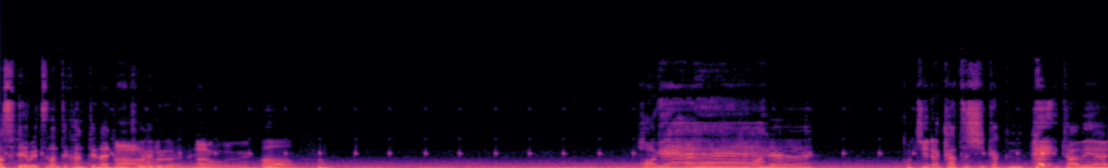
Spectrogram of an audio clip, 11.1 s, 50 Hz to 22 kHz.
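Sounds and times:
car engine rumble: 0.0s - 11.0s
indicator relay ticking: 0.0s - 11.0s.

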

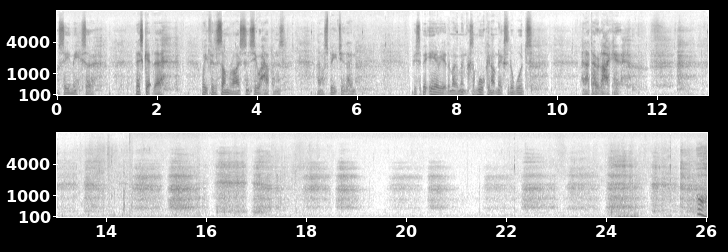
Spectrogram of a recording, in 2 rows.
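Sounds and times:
man breathing hard: 4.5s - 5.2s, 9.4s - 10.5s, 11.3s - 26.0s.

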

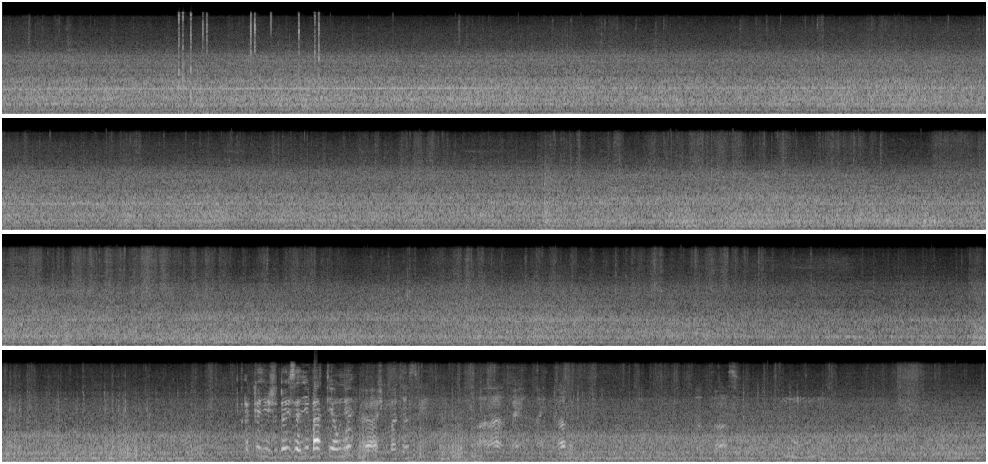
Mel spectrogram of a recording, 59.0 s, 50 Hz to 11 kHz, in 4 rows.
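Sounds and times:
vehicle road noise rumble: 0.0s - 59.0s.

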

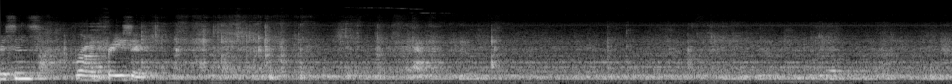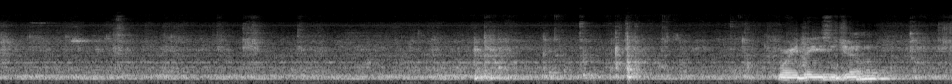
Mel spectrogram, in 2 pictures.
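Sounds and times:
broadcast background noise: 0.0s - 19.0s.

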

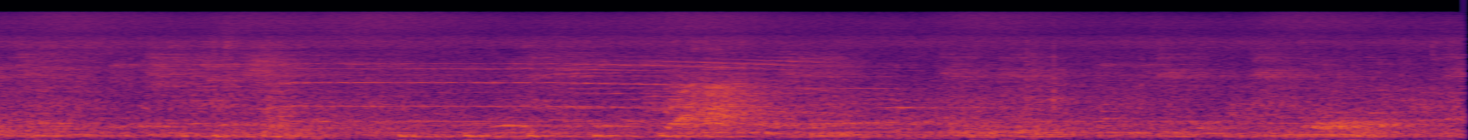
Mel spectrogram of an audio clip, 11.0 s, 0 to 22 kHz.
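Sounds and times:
background music: 0.0s - 11.0s
rowing machine flywheel whirring: 0.0s - 11.0s.

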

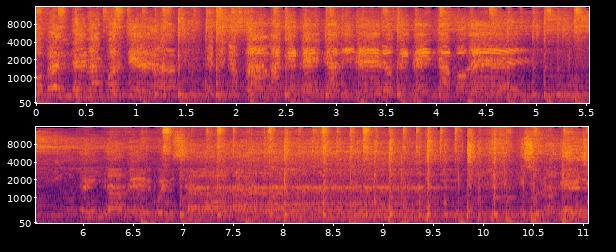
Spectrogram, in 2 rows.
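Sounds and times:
drum beat: 0.0s - 5.7s, 6.6s - 11.0s
guitars playing: 0.0s - 6.0s, 6.6s - 11.0s.

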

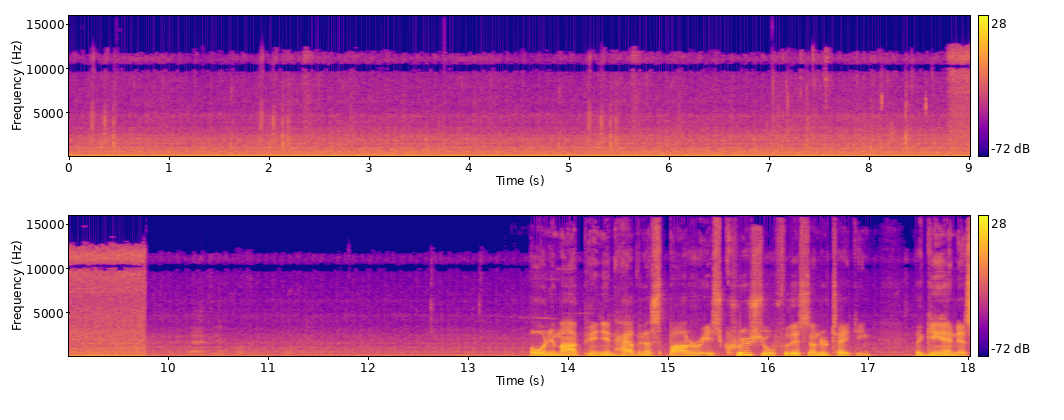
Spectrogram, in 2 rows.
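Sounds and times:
diesel engine rumbling: 0.0s - 18.0s.

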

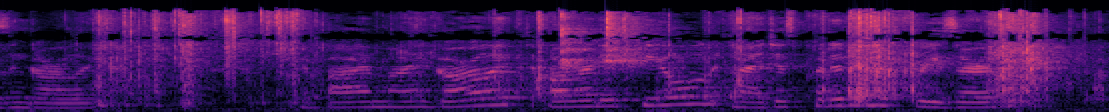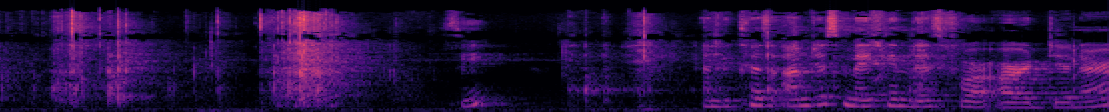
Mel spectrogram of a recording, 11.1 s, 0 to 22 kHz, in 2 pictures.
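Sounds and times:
plastic tub crinkling: 0.3s - 7.6s.

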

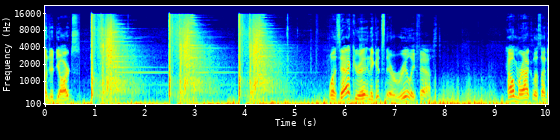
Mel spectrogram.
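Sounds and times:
gunshots: 0.9s - 5.0s
steel target ringing: 0.9s - 5.0s.

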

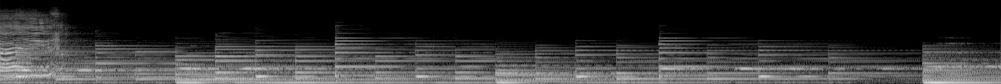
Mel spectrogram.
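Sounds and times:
piano playing slow chords: 0.0s - 10.0s.

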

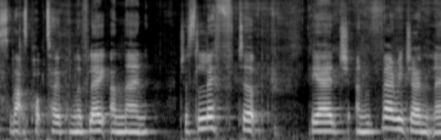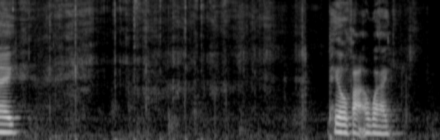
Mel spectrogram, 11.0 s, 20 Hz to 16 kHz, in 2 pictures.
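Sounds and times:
plastic strip being peeled away: 4.6s - 9.6s.

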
